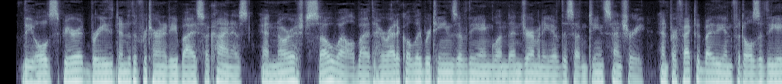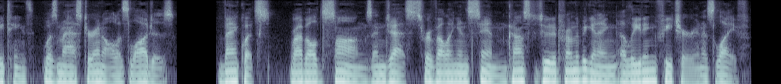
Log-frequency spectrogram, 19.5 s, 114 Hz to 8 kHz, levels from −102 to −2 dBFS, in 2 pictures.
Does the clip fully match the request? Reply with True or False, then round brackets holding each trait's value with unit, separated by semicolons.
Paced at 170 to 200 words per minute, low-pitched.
True (180 wpm; 100 Hz)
